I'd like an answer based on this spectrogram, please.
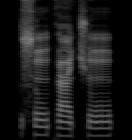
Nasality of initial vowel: nasal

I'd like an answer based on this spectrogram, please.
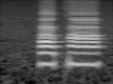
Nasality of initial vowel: oral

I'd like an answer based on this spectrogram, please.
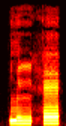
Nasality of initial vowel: nasal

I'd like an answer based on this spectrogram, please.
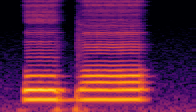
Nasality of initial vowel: oral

